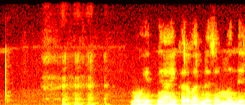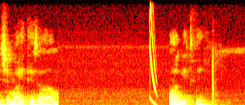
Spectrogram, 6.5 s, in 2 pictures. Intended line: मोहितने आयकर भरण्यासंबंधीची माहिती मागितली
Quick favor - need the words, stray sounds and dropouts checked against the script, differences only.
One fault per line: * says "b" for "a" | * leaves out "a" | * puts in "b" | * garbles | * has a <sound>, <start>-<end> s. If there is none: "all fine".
* has a laugh, 0.5-1.6 s
* has a chirp, 5.3-5.4 s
